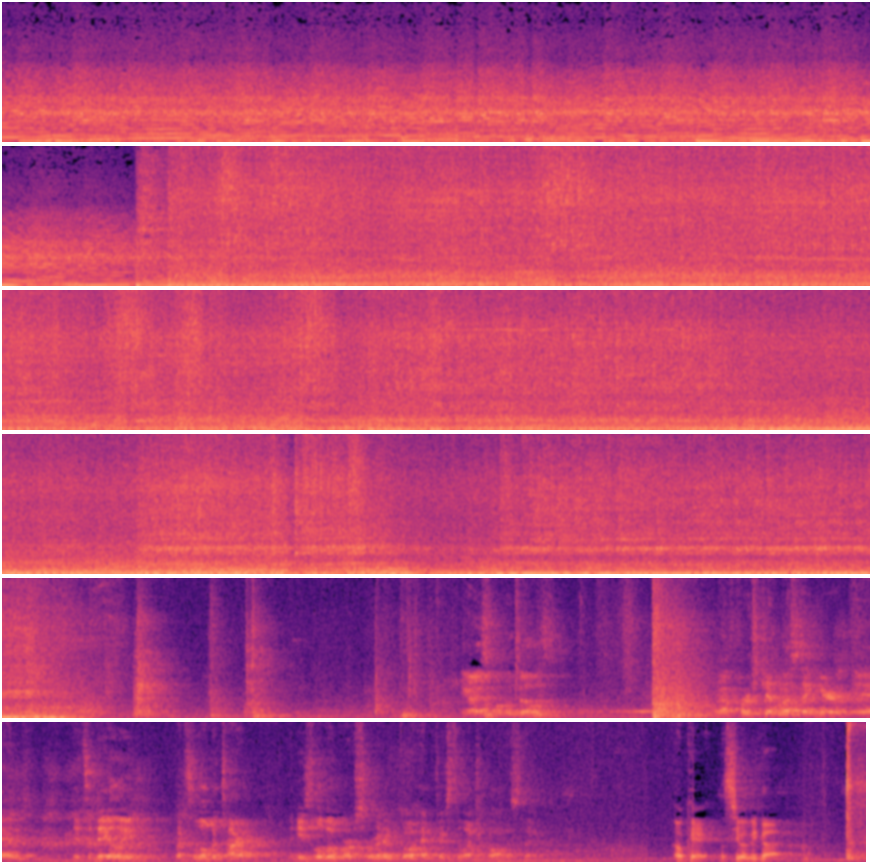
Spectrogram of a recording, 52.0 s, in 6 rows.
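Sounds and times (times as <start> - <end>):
car engine idling: 10.0 - 35.7.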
